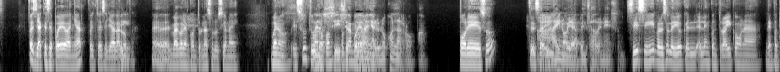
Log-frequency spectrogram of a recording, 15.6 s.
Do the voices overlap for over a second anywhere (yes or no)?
yes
